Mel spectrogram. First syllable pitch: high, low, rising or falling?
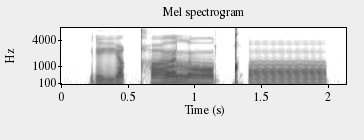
low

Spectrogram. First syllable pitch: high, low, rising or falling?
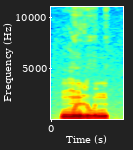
high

